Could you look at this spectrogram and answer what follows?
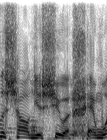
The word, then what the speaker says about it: Yeshua: And the name Jesus, as we pronounce it Jesus in English, if we were to say it in Hebrew, would actually be Yeshua.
